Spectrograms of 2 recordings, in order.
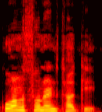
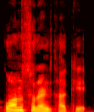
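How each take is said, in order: Both takes have the same delivery.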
